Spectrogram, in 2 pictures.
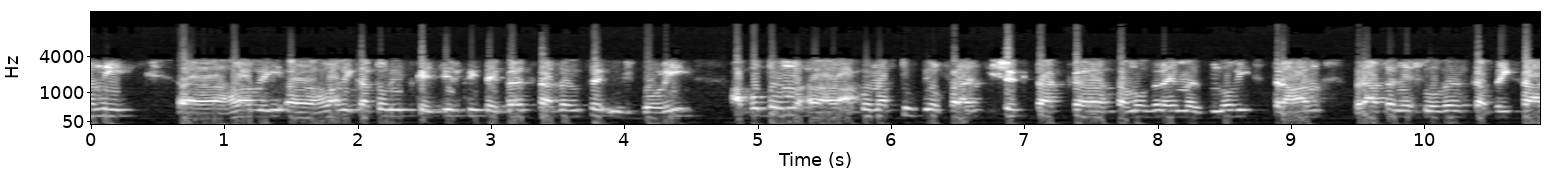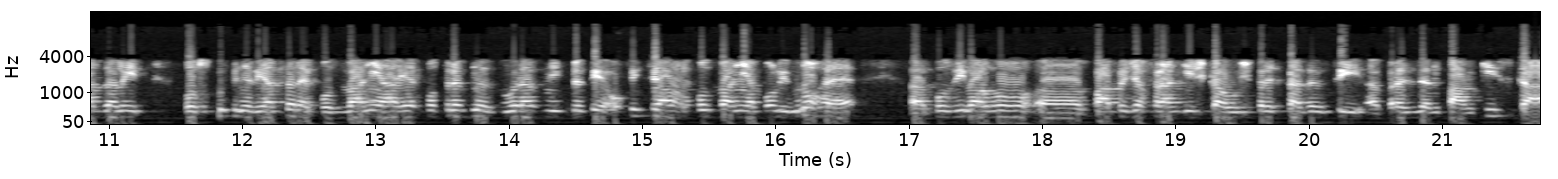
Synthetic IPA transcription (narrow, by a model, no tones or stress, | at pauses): ani | ɦlaiɦlaʋikat̪ɔlit͡skɛjt͡siɾkʋit̪ɛjpɾɛt̪xaːd͡zajuːt͡sɛjuʒbɔli | ʔa̰pɔt̪ɔmakɔnast̪uːpilfɾaɲci̥ʃɛkt̪aksamɔzɾɛjmɛzmnɔɦiːxst̪ɾaːnʋɾaːt̪aɲɪɛslɔʋɛnskapɾixaːd͡zalipɔst̪upɲɛʋɪat͡sɛɾɛːpɔzʋaɲɪajɛpɔt̪ɾɛbnɛːzd̪ʊɔɾazɲiɟʒɛt̪ɪɛʔɔfit͡siaːlnɛpɔzʋaɲɪabɔlimnɔɦɛː | pɔziːʋalɦɔpaːpɛʒafɾaɲciʃkauʃpɾɛt̪xaːd͡zajuːt͡sipɾɛzid̪ɛnt̪̚paŋkiska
